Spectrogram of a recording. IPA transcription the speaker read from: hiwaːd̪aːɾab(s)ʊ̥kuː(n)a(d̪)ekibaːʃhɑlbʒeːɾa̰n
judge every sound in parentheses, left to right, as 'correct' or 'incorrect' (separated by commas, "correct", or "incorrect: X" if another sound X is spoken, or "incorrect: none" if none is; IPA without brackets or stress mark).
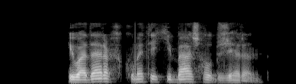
incorrect: ħ, incorrect: m, incorrect: t̪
